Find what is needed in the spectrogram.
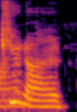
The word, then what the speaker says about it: Cunard: And I know I pronounced that correctly because I Googled the pronunciation before Cunard. – I did. Cunard.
